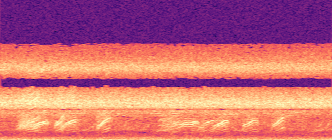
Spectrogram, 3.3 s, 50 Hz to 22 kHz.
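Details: On 27 August 2021, flying azure-winged magpies give brisk, squeaky rising calls, often in quick pairs, spaced irregularly across a few seconds beneath a continuous high-pitched insect chorus.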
